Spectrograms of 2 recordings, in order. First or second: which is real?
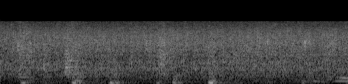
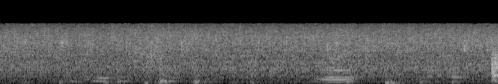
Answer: second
